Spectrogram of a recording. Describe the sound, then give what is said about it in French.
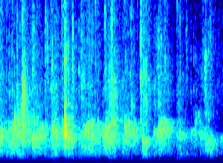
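Church audience applauding at a worship service, a steady dense wash of clapping hands that holds evenly loud for the whole stretch without voices. “If you believe it, si tu le crois, put your hands together. Acclame. And give Jesus the glory.”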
